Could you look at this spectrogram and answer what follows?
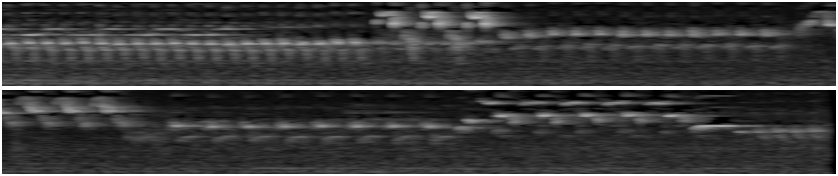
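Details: Timbrado canary song of varied rolled tours: an evenly pulsed low roll, a sudden high metallic burst, then alternating mid and high trills shifting pitch every second or two.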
